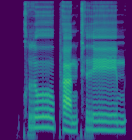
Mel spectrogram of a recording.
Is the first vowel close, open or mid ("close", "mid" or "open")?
mid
